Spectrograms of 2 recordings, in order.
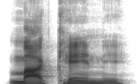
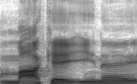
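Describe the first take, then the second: First: The middle vowels are merged into one syllable. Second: The middle vowels are split into two syllables. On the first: The speaker calls it right. "you have to say like K, K as one syllable" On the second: The speaker calls it wrong. "so it's not Makaine"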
